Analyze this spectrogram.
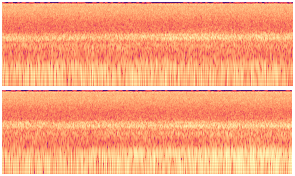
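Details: Steady low engine drone from a vehicle or aircraft, with no animal calls.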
